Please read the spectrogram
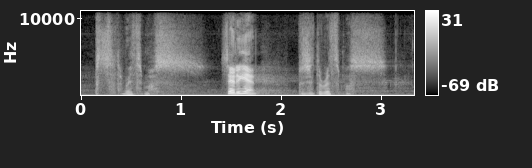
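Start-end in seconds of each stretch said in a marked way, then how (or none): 0.1-1.1 rapid, rushed, breathy whisper. Leading a group in saying a word: quiet and really fast. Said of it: "say it quietly and really fast".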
